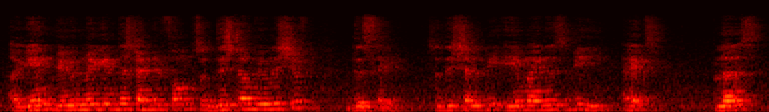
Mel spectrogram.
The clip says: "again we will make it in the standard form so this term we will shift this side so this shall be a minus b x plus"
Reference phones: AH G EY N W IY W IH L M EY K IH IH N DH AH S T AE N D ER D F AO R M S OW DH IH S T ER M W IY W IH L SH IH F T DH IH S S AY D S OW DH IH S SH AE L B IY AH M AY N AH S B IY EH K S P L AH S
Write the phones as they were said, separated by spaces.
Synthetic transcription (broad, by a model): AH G EY N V IY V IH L M EY K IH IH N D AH S T AE N D ER D F AO R M S OW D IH S T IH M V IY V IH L SH IH F T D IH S S AY D S OW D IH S SH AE L B IY AH M AY N AH S B IY EH K S P L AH S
